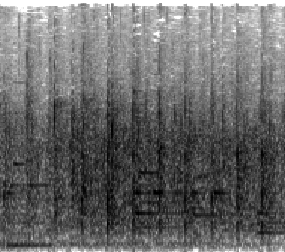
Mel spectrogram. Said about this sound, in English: Give the Lord another hand clap of praise tonight.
